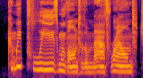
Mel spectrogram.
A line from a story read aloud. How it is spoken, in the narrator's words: JP whined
